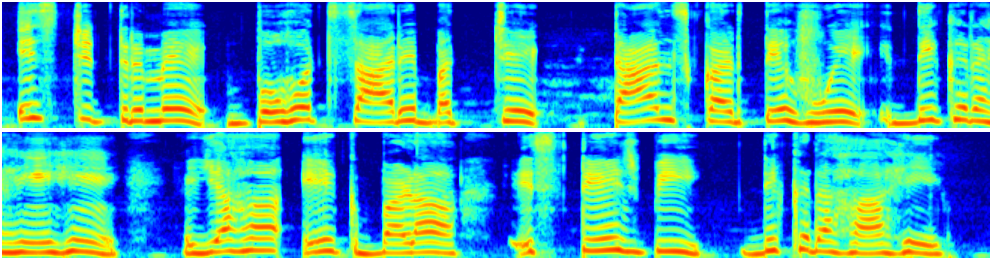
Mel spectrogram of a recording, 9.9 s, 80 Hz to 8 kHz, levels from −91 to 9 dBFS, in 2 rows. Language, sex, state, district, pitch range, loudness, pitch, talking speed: Hindi, female, Madhya Pradesh, Bhopal, 215-260 Hz, -13 LUFS, 235 Hz, 120 wpm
